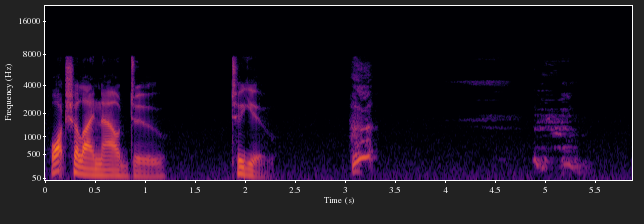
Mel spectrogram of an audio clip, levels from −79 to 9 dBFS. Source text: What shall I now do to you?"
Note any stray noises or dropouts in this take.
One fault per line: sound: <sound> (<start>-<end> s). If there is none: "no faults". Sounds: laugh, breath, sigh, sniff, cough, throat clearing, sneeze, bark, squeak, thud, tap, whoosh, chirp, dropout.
sound: breath (3.0-3.4 s)
sound: cough (4.0-5.6 s)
